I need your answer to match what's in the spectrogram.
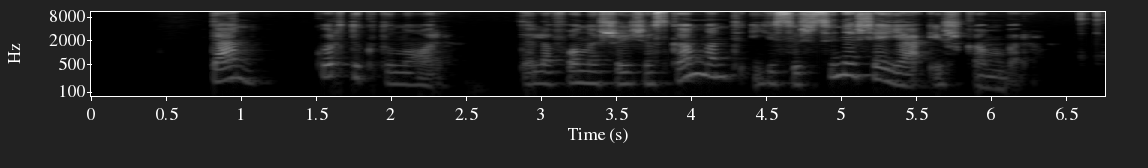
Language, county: Lithuanian, Panevėžys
